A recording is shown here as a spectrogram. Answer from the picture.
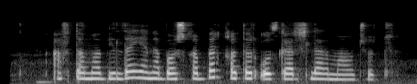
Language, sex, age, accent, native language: Uzbek, female, 19-29, Samarqand, Uzbek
